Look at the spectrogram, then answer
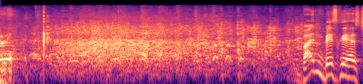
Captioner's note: laughter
